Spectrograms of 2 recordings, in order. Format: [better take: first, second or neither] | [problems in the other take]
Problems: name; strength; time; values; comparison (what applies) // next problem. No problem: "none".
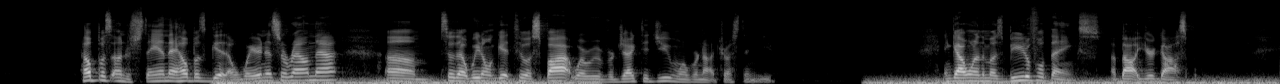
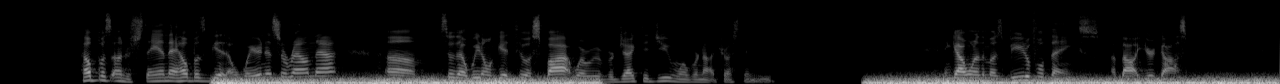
first | low rumble; loud; from 2 to 6 s and from 8.5 s on; 4 dB below the speech; faint in the first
